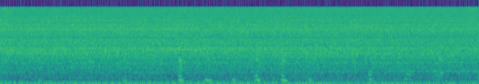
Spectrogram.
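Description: A man laughs softly into a microphone in short breathy bursts.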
